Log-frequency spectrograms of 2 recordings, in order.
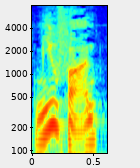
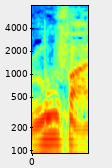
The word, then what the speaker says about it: MUFON: Marc is also the National Director of Photo and Video Analysis for the Mutual UFO Network, MUFON, or MUFON as it's sometimes pronounced.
